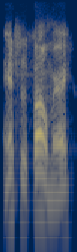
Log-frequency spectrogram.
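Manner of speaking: loud call telling Mary to pick up. Real, not acted. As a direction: shout it across the room. Calling across room to Mary.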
